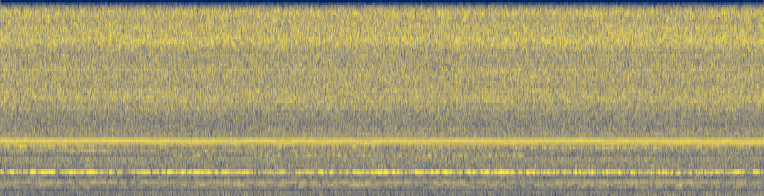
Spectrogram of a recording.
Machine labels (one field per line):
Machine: pump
